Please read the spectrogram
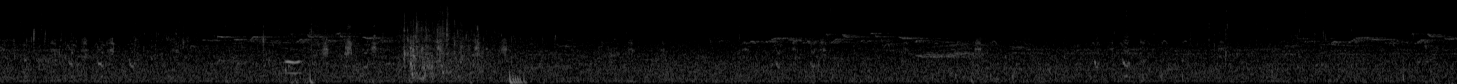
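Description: Faint calls of a group of mallard ducks, with a few soft clicks and knocks clustered around three to five seconds in.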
